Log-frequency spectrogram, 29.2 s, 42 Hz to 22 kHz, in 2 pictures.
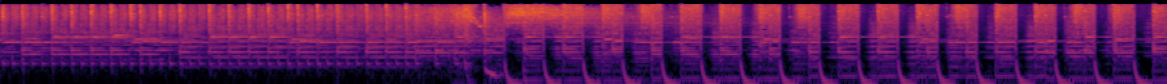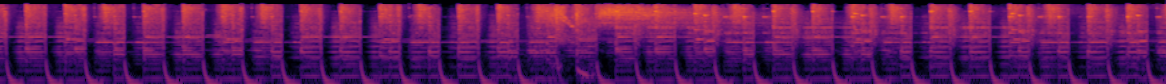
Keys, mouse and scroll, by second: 0.7 click, 1.0 space, 2.1 space, 2.7 click, 3.1 space, 5.2 click, 5.6 space, 8.9-11.7 drag, 13.1 right click, 14.0 click, 18.7 space, 20.2 click, 20.6 space, 23.5 click, 24.5 space, 27.3 click.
